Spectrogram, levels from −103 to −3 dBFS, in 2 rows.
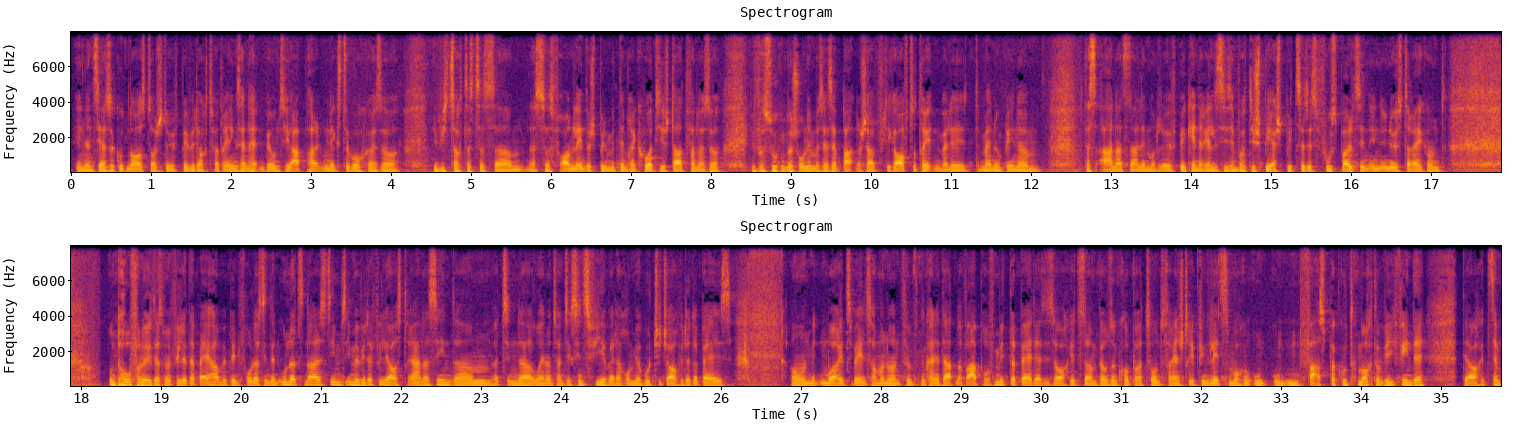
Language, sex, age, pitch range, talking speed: German, male, 20-39, 110-125 Hz, 230 wpm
